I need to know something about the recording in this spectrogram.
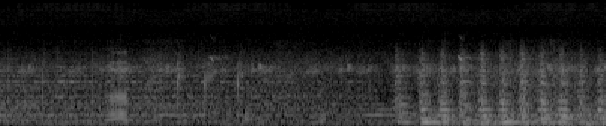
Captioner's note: Joshua hums melodically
